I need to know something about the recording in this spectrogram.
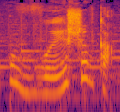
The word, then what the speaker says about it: вишивка: вишитий на чому-небудь візерунок правильно буде вишивка та вишивання ви на небо грай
